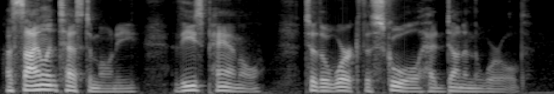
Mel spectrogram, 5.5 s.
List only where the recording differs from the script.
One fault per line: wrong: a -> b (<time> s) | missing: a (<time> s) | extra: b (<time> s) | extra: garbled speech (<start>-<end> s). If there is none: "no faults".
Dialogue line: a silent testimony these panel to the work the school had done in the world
no faults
